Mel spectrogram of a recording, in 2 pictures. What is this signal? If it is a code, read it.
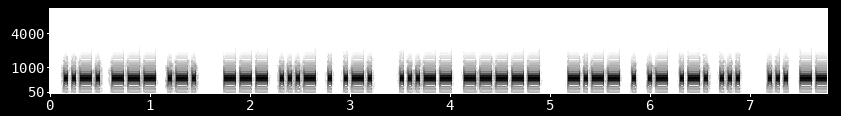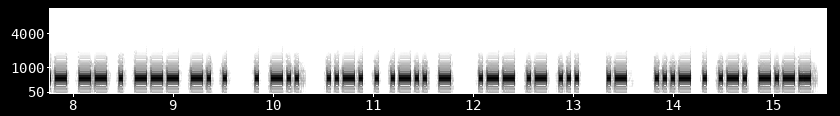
Morse code, heard as a keyed tone, about 30 wpm, 600 Hz. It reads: FOR OVER 30 YEARS SOMEONE ED FELT WAS A VERY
